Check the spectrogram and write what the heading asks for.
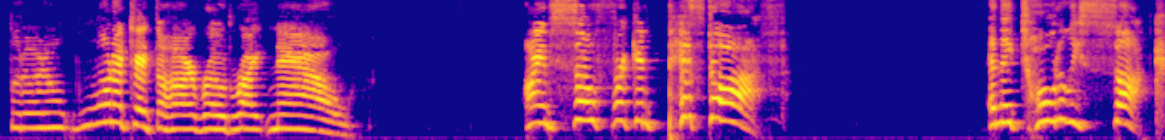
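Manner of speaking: loud, high outburst; demonstrated anger. Shown as a demonstration. Refusing to take the high road right now, angry. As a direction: burst out of the politeness and rant. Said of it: "I'm just gonna do anger".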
